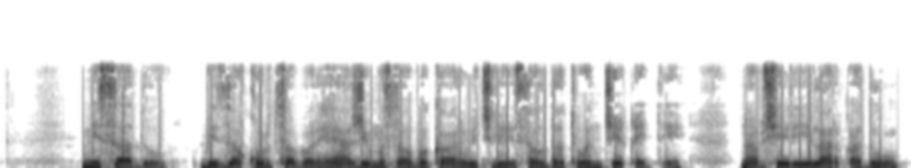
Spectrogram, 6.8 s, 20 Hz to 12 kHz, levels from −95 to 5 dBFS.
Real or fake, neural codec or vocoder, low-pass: real; none; 7.2 kHz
